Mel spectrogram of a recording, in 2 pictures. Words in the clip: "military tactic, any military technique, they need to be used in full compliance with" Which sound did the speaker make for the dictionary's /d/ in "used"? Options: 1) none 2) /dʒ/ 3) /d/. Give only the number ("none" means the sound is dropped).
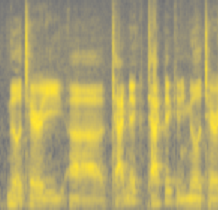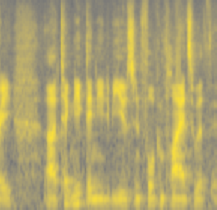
3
